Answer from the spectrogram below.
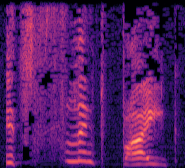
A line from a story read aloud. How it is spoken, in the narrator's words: cried Mary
